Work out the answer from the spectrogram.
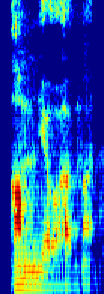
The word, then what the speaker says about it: Ameyatma: And when I told them my name, Amiyatma, the 2 Bengalis couldn't understand. So I wrote it down. And then they saw how it was written. They pronounced it exactly as Srila Prabhupada said, saying, Amyo Atma.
